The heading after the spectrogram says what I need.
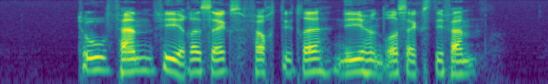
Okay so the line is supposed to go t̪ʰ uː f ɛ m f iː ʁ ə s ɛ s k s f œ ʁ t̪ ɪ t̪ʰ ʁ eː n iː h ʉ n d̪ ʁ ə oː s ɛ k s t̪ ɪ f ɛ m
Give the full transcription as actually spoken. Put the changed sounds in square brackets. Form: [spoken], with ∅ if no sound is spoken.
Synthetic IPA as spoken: t̪ʰ uː f ɛ m f iː ʁ ə s ɛ [∅] k s f œ ʁ t̪ ɪ t̪ʰ ʁ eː n iː h ʉ n d̪ ʁ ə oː s ɛ k s t̪ ɪ f ɛ m

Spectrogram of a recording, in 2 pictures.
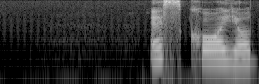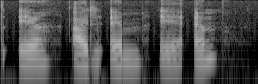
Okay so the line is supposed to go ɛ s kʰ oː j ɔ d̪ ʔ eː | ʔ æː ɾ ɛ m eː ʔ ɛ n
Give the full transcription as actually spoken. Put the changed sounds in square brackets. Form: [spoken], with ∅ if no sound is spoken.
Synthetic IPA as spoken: ɛ s kʰ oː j ɔ d̪ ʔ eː | ʔ [æ] ɾ ɛ m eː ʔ ɛ n

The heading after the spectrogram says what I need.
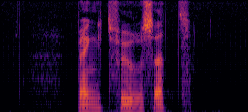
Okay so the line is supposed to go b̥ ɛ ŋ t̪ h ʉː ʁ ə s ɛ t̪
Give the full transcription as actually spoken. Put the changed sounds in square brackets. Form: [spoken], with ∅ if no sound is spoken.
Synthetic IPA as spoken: b̥ ɛ ŋ t̪ [f] ʉː ʁ ə s ɛ t̪

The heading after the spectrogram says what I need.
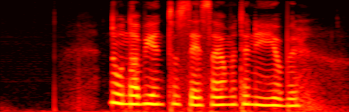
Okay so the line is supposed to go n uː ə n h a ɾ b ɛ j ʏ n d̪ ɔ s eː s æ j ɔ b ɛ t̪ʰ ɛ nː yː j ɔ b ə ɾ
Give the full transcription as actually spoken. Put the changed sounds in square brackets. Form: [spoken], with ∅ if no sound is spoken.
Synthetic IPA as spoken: n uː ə n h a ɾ b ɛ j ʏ n [t̪] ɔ s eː s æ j ɔ [m] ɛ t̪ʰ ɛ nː yː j ɔ b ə ɾ

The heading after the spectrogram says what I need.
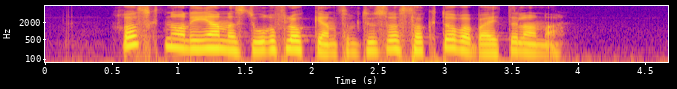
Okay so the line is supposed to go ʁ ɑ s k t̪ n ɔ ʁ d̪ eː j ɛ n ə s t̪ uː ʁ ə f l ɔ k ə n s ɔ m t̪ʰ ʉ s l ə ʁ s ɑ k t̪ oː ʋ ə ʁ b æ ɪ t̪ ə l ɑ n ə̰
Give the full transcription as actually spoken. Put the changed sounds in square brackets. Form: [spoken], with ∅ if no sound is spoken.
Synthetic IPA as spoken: ʁ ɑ s k t̪ n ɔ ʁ d̪ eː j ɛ n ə s t̪ uː ʁ ə f l ɔ k ə n s ɔ m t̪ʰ ʉ s l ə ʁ s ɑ k t̪ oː ʋ ə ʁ b æ ɪ t̪ ə l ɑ n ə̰

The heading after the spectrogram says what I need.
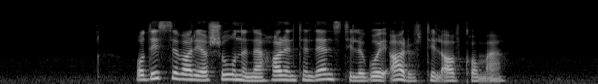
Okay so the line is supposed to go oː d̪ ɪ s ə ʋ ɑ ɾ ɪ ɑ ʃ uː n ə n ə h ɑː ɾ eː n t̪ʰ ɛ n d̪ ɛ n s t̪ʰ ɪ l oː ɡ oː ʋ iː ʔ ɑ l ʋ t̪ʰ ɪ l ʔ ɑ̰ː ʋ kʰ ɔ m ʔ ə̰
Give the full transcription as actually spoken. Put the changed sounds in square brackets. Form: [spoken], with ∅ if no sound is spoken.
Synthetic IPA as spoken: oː d̪ ɪ s ə ʋ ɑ ɾ ɪ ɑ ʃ uː n ə n ə h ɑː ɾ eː n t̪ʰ ɛ n d̪ ɛ n s t̪ʰ ɪ l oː ɡ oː [∅] iː ʔ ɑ [ɾ] ʋ t̪ʰ ɪ l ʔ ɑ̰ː ʋ kʰ ɔ m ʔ ə̰

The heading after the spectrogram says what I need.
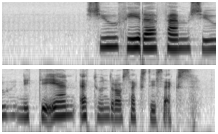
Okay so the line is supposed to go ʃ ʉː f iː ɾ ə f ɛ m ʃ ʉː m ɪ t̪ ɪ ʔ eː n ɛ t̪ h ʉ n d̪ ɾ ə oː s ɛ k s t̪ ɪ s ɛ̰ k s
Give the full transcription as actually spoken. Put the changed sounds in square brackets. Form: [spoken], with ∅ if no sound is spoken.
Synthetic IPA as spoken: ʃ ʉː f iː ɾ ə f ɛ m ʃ ʉː [n] ɪ t̪ ɪ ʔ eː n ɛ t̪ h ʉ n d̪ ɾ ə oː s ɛ k s t̪ ɪ s ɛ̰ k s

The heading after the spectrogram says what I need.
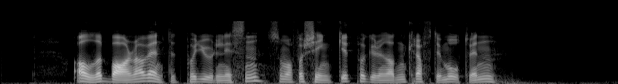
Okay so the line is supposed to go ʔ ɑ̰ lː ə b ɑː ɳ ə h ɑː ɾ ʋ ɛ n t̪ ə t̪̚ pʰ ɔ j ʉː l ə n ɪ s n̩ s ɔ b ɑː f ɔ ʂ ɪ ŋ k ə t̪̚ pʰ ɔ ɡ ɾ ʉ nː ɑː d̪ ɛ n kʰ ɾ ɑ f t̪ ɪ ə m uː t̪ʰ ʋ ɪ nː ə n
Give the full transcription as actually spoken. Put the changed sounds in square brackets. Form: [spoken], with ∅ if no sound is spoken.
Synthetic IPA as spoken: ʔ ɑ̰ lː ə b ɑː ɳ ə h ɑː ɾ ʋ ɛ n t̪ ə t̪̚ pʰ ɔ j ʉː l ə n ɪ s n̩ s ɔ [m] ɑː f ɔ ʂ ɪ ŋ k ə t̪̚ pʰ ɔ ɡ ɾ ʉ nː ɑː d̪ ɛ n kʰ ɾ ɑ f t̪ ɪ ə m uː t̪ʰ ʋ ɪ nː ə n

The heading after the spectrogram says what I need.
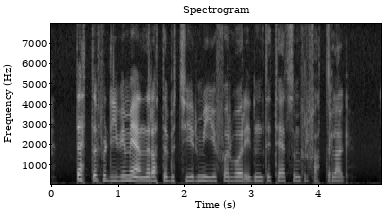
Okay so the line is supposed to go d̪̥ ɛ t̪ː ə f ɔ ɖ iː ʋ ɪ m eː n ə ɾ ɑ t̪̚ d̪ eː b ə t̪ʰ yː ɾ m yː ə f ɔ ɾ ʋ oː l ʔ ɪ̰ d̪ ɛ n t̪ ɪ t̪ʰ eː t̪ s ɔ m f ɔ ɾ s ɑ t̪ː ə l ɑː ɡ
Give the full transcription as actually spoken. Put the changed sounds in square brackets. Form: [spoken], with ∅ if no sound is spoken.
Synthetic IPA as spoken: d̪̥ ɛ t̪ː ə f ɔ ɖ iː ʋ ɪ m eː n ə ɾ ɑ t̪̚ d̪ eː b ə t̪ʰ yː ɾ m yː ə f ɔ ɾ ʋ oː [ɾ] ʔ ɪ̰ d̪ ɛ n t̪ ɪ t̪ʰ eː t̪ s ɔ m f ɔ ɾ [f] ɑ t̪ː ə [ɭ] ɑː ɡ

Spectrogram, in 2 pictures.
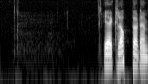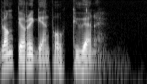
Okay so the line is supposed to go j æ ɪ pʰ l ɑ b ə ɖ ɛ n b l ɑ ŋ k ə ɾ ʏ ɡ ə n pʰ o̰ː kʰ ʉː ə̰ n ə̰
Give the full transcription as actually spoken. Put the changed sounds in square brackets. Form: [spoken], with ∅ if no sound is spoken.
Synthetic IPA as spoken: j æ ɪ [kʰ] l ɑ [p] ə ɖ ɛ n b l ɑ ŋ k ə ɾ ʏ ɡ ə n pʰ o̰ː kʰ ʉː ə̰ n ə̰

